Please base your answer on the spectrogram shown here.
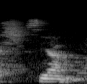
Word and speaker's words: Sian: Sian. Okay. Yeah. Not GN. Sian.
